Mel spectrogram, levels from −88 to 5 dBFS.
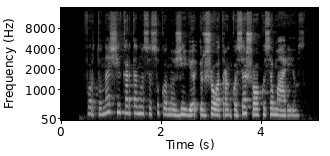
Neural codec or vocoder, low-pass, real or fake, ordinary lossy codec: none; 14.4 kHz; real; MP3, 96 kbps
